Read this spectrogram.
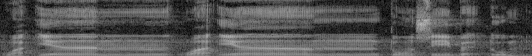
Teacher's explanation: Ketika melafatkan nun tersebut, bentuk mulut kita sudah menyerupai atau ke makhraj taknya. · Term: ikhfa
